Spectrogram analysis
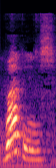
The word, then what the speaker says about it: rebel: Okay, so the first one there is a verb, and the second one is a noun.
